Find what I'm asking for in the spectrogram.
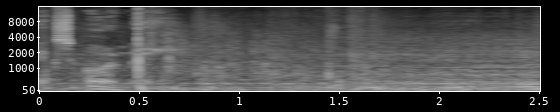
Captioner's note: gunfire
